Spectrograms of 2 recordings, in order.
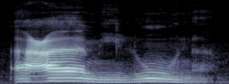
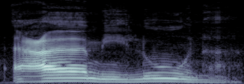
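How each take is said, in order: The two takes are said the same way.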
